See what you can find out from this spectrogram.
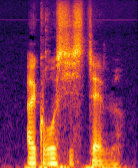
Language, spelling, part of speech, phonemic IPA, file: French, agrosystème, noun, /a.ɡʁo.sis.tɛm/, LL-Q150 (fra)-agrosystème.wav
- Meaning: agrosystem (agricultural ecosystem)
